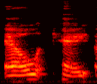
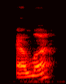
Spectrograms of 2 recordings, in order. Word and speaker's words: LK: Yeah, so website and social media being Instagram and Twitter, is LK Events. And it is ELLEKAY and the word events with an S. I know a lot of people want to pronounce it Ella, but Ella is ELLA.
